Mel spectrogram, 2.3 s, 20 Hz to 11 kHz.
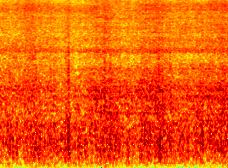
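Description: Steady wind rush over the microphone with the even drone of a 1987 Suzuki GSX-R 750's inline-four engine underneath, the bike cruising at constant speed.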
